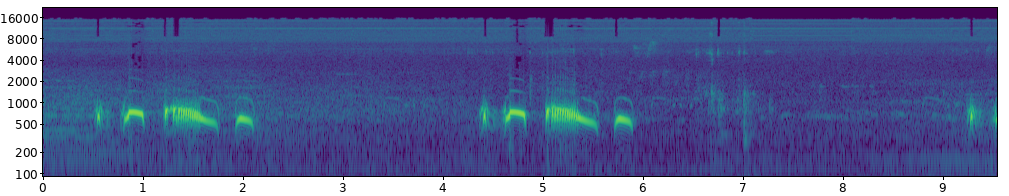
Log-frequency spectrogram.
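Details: Spotted dove decoy coo meant to provoke other doves to call: two separated phrases of short hooked notes around a longer throaty croon, a pause of several seconds between them, quiet background.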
